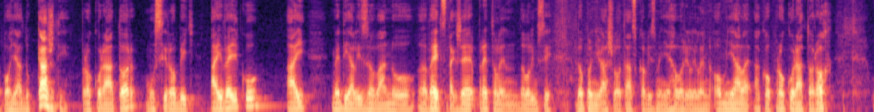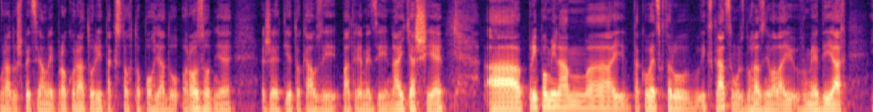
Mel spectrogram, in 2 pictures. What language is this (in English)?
Slovak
